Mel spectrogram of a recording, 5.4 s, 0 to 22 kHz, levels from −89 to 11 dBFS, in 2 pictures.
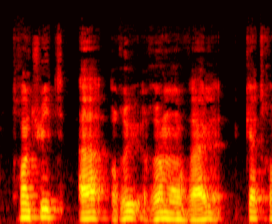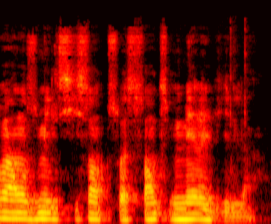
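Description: At 3.30 to 3.33 s, just before "six cent soixante", the speech is interrupted by a short chirp-like burst of noise, lasting about 28 ms. This is a corrupt frame decoded: flipped bits in the compressed stream were not caught, and the decoder played a few damaged frames anyway. Misread gains and codes put energy at the wrong frequencies for those frames, and the burst peaks at roughly -20 dBFS.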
